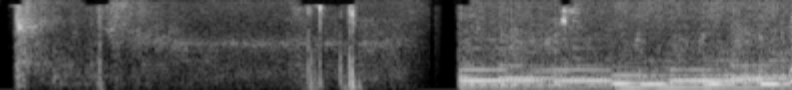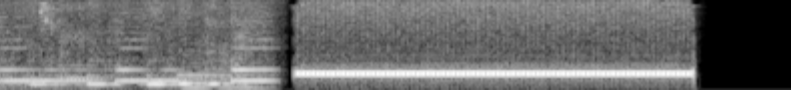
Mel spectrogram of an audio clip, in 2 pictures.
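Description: Telephone tones while an office call is transferred: faint clicks, then a run of shifting electronic tones, followed by a loud, steady single tone that cuts off abruptly.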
